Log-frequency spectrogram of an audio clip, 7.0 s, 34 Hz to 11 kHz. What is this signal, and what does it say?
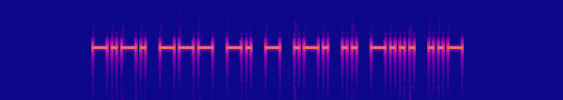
Morse code, heard as a keyed tone, about 20 wpm, 700 Hz. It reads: CONTRIBU
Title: Build A Word - 4 Letters At A Time - 10-Letter Words - 20wpm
